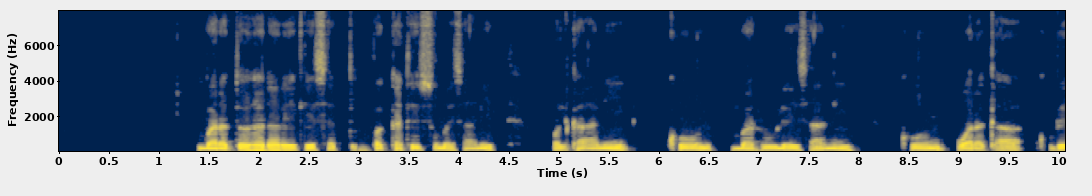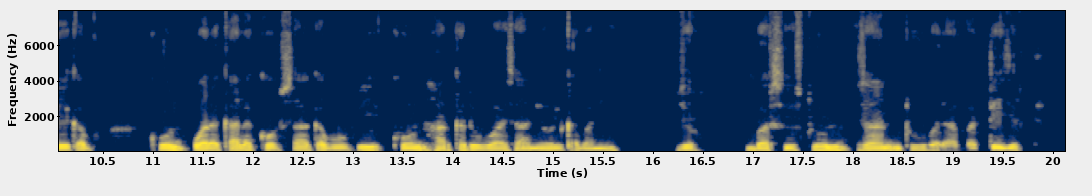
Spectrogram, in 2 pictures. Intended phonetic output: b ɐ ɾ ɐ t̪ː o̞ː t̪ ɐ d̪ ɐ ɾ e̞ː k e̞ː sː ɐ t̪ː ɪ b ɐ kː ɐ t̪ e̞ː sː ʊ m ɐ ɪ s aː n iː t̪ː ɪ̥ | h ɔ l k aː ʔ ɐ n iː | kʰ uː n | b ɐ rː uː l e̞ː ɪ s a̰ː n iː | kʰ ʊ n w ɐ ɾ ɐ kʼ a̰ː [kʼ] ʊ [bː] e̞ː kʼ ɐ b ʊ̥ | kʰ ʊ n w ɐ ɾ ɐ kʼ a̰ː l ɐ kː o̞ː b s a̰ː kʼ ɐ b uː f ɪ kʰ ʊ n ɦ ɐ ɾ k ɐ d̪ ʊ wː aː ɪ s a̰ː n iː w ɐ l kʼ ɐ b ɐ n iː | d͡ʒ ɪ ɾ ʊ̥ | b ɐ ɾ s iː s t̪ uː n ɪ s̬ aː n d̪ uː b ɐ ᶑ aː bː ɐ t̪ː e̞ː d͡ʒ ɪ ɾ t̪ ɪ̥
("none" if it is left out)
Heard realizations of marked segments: kʼ, b

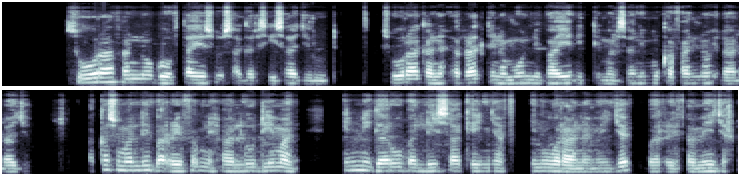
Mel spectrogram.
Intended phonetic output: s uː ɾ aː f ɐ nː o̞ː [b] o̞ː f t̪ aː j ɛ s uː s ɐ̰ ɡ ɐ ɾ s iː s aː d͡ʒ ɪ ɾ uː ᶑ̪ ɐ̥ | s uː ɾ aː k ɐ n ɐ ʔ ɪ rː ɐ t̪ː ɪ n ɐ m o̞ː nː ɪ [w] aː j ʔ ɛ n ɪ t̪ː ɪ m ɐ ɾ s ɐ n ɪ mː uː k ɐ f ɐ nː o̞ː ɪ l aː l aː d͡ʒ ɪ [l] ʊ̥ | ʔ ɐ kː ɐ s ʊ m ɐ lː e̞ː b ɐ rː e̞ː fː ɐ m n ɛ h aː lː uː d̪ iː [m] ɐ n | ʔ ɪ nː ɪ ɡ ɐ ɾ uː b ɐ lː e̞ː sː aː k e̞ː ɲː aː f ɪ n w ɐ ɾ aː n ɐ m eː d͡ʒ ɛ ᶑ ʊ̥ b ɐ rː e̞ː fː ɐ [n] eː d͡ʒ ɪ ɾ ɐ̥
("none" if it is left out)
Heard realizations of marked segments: ɡ, b, ɾ, m, m

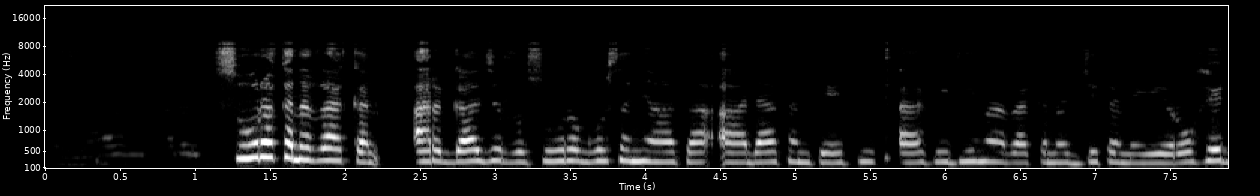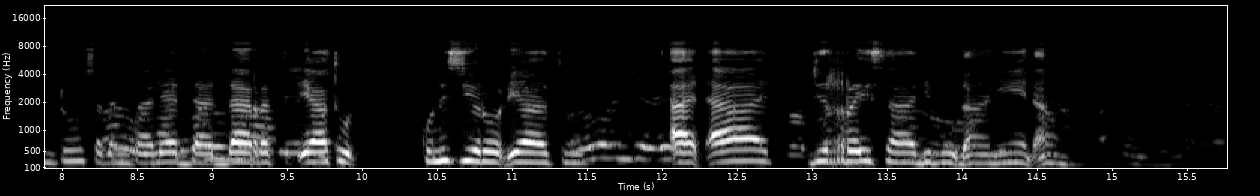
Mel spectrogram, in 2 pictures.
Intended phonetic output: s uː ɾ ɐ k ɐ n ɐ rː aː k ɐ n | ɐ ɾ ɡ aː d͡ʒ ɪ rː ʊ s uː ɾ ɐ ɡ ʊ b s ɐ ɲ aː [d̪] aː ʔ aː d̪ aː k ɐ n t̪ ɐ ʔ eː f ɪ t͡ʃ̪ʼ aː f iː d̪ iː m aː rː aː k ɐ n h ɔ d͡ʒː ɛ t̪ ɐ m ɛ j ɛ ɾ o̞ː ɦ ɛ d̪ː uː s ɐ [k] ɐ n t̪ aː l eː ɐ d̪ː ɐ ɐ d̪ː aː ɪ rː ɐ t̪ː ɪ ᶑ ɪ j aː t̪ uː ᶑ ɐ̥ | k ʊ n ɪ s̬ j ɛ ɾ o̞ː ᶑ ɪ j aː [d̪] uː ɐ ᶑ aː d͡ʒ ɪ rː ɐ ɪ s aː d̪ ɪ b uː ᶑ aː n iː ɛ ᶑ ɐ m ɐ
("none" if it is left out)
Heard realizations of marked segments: t̪, ɡ, t̪

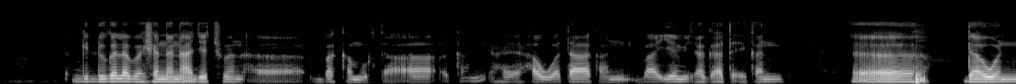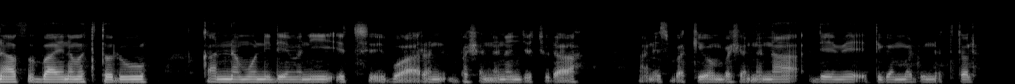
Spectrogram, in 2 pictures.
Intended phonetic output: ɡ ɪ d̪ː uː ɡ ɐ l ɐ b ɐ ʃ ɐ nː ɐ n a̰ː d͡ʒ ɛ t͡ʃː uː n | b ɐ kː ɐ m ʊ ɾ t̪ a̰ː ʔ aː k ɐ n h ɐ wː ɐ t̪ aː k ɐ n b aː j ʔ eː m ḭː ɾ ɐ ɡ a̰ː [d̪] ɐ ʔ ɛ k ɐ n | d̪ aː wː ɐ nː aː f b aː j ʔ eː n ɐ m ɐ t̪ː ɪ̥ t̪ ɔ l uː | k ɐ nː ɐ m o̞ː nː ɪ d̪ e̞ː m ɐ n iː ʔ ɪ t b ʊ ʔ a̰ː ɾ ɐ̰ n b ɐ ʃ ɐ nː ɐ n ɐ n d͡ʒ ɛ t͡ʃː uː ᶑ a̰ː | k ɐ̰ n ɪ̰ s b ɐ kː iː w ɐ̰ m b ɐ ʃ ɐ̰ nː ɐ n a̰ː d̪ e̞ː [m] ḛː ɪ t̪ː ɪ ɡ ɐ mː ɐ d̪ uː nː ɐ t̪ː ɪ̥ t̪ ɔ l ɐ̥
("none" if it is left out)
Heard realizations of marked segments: t̪, m

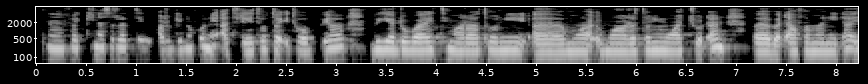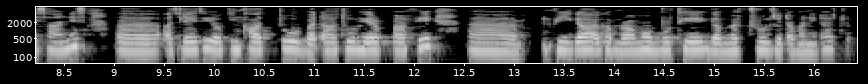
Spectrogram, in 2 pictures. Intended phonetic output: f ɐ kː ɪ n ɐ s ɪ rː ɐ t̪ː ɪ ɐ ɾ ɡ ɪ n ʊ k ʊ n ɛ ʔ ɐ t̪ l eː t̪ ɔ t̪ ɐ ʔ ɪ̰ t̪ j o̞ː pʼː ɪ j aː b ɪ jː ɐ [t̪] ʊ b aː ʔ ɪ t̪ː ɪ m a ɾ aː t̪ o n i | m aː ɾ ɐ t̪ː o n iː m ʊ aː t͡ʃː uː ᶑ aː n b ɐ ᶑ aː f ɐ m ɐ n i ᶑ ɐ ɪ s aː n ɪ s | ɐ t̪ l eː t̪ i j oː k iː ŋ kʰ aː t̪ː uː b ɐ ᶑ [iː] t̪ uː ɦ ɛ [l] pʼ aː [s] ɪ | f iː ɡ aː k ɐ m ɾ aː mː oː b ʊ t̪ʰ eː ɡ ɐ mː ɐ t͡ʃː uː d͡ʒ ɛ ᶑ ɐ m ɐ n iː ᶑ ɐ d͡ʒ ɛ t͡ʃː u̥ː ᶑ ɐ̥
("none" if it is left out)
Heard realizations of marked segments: d̪, aː, ɾ, f

